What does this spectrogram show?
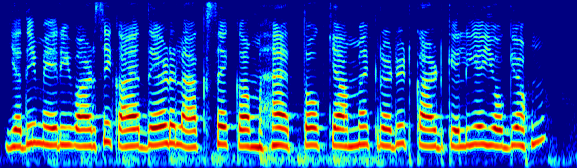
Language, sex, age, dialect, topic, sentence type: Hindi, female, 18-24, Hindustani Malvi Khadi Boli, banking, question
